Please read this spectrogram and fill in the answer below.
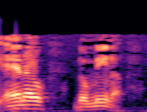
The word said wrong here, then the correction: Anno Domini: Am I saying that right? I don't know. Okay, that's close enough. A.D. People, it's not after death. Domini, thank you, that's it, Anno Domini.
